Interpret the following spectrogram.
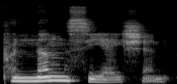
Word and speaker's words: pronunciation: enunciation so to say this word correctly you say pronunciation and in the verb is to pronounce an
